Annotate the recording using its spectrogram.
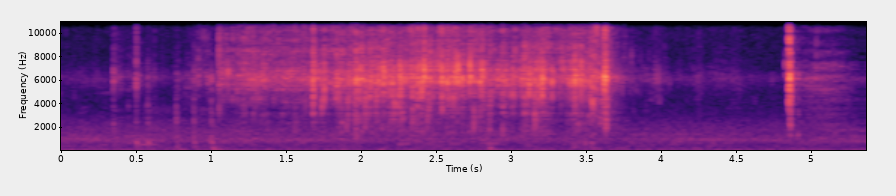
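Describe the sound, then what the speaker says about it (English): Fresh water gushing and trickling from the drain point of an Elddis Majestic 135 caravan's fresh water tank, a steady splashing flow that swells in the middle and eases off, with a sharp drip near the end. "To drain off the fresh water tank for winterization, etc., it's just done at this point here."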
